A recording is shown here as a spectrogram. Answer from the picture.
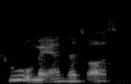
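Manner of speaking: very soft, offhand imitation of friends; hushed, casual mock approval; unbothered friends' reaction. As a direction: toss it off quietly, like an unimpressed buddy. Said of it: "they were just like".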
